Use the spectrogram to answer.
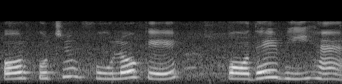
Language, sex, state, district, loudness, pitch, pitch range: Hindi, female, Haryana, Charkhi Dadri, -15 LUFS, 275 Hz, 260-290 Hz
